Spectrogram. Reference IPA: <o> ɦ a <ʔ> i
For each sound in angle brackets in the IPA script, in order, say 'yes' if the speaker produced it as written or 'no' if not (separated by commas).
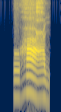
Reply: yes, no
